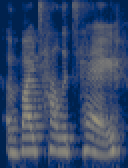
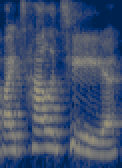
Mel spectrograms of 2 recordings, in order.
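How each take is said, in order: First: It is said with a French accent. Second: It is said with a plain English accent.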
